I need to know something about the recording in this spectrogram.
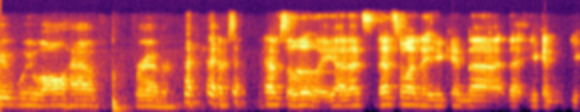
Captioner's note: laughter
